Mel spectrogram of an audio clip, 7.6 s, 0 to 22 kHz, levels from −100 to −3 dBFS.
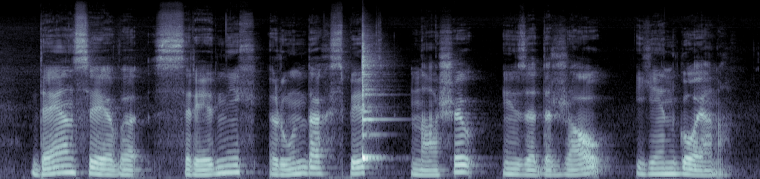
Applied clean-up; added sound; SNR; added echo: none; Cowbell; 0 dB; none.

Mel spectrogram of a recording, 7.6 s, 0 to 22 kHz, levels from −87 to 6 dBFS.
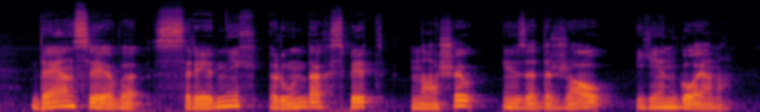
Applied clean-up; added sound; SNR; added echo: none; none; none; none.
